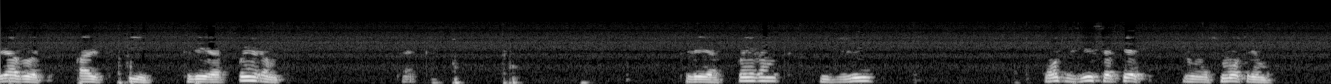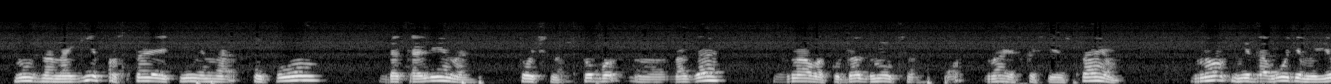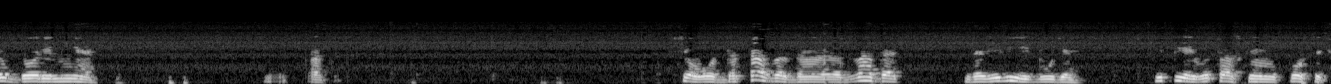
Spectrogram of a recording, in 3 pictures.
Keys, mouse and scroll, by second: 1.1 alt+p, 4.8 alt+p, 7.9-9.1 drag, 10.7-11.9 middle drag, 12.7-14.6 middle drag, 15.2 g, 16.2 click, 17.2 click, 17.8 g, 18.8 click, 19.3 middle click, 20.9 click, 21.7 middle click, 22.4 g, 23.7 click, 24.1 middle click, 25.8 KP_1, 28.3 g, 30.3 click, 30.8 middle click, 31.9 g, 33.1 click, 34.7 KP_1, 39.6 e.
